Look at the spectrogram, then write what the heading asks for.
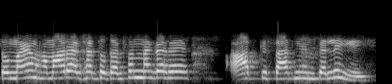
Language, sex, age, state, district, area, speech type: Hindi, female, 60+, Uttar Pradesh, Ayodhya, rural, conversation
